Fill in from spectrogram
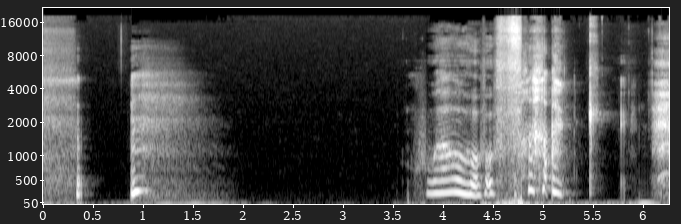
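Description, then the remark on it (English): A man's loud, forceful sneeze bursts out after a short sharp intake, followed by a pause of silence and then a startled voice exclaiming. “I didn't know all that tenderness would make you sneeze that hard.”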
